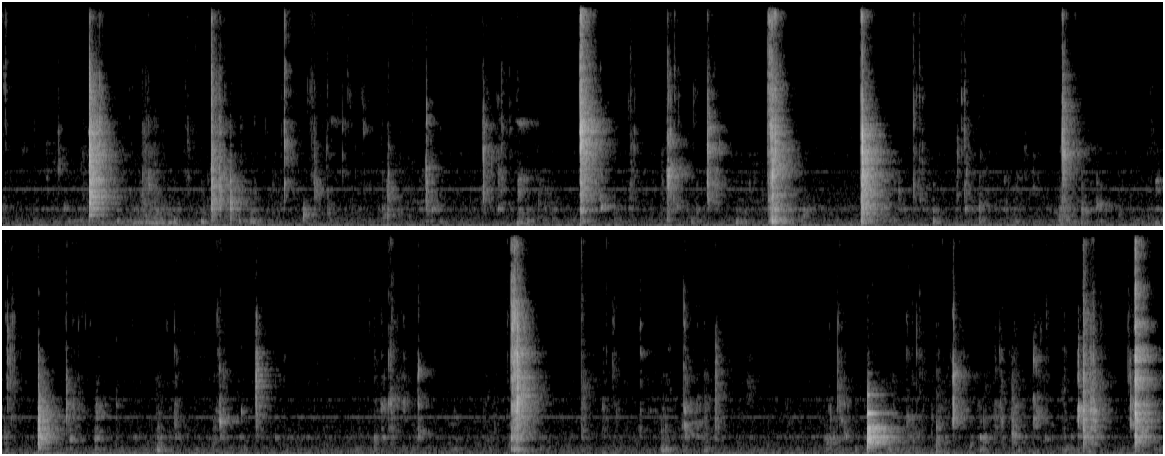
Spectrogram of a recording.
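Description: Mouth sounds of eating rice and chicken curry by hand: irregular sharp wet smacks and clicks from chewing with open lips, some much louder than others.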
